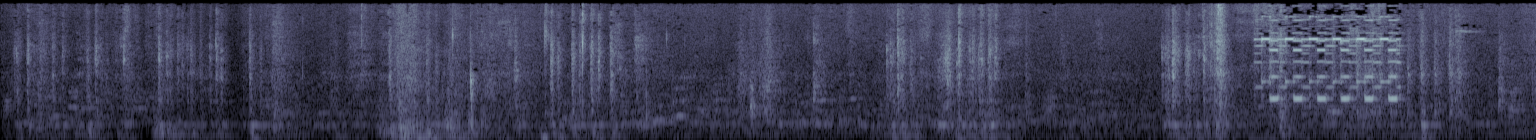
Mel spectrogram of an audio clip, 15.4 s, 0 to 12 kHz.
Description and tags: session 3 LBFR Amélie & Bryan [1]
Here are the recordings after a hunting sounds made in all the school. Trying to find the source of the sound, the place where it was recorded...
france, labinquenais, rennes, sonicsnaps, thecityrngs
